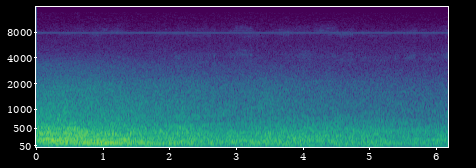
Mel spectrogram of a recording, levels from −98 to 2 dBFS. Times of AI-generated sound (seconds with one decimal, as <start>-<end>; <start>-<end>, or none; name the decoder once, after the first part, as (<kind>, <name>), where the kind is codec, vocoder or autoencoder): none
